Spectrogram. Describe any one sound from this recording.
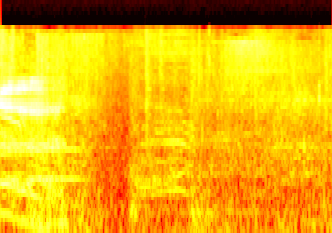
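Heavy blows strike and thud in a fierce fight.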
